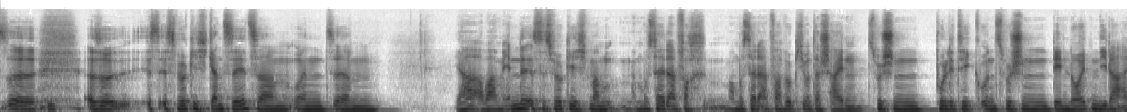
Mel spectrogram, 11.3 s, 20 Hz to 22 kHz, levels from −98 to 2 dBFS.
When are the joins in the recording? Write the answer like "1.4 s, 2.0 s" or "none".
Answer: 7.0 s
